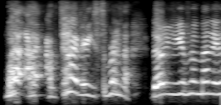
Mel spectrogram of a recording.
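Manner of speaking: wife fed up with the husband's brother, mock exasperated; mock exasperation. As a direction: snap at the spouse about the brother. Acted spouse complaining about brother.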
